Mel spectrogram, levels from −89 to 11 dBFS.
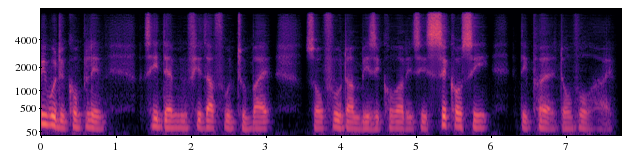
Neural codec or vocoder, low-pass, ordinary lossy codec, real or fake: codec, 16 kHz, 0.2 kbps, FocalCodec; 7.2 kHz; none; fake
